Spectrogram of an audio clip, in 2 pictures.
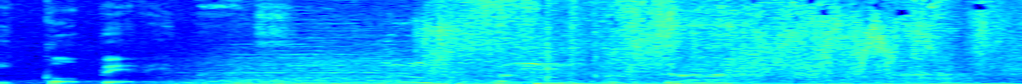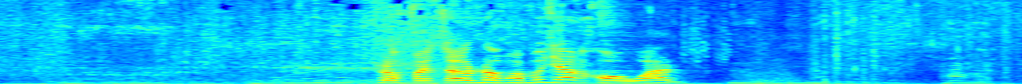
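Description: A magic blast roars and crackles.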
